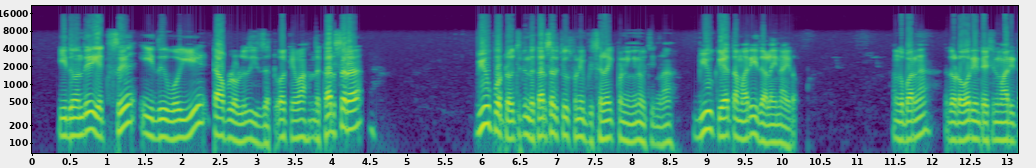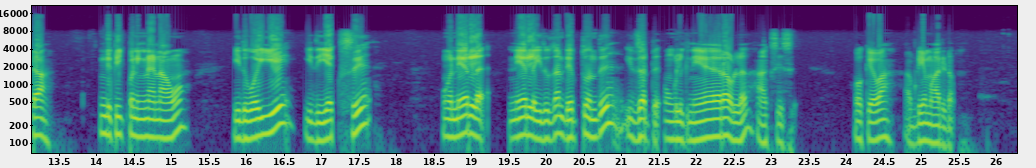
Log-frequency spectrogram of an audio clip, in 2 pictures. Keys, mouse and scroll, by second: 0.2-1.0 scroll down 1, 5.7-7.6 drag, 10.2-14.0 middle drag, 14.0 click, 23.3-25.8 middle drag, 26.1-26.2 right drag.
